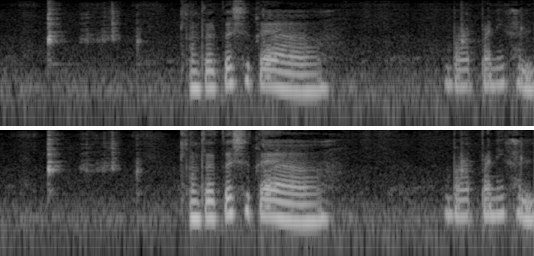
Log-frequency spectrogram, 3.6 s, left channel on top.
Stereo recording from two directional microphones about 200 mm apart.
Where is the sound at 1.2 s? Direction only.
15° right (ahead or behind).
